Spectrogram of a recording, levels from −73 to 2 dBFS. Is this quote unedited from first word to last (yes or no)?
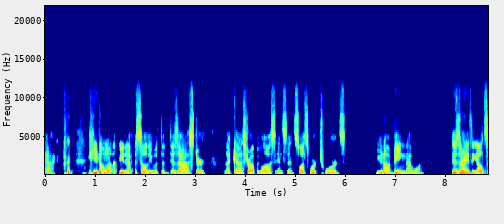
yes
